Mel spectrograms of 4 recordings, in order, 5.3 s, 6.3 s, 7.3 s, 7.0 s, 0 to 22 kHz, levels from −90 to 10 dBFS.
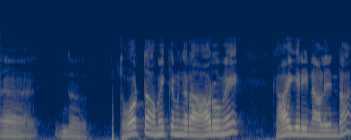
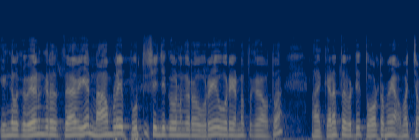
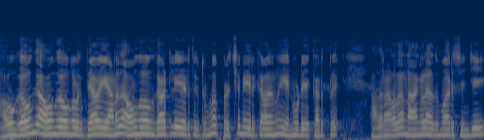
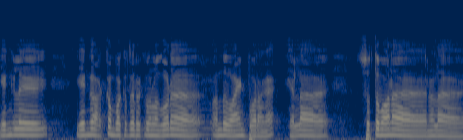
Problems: none marked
